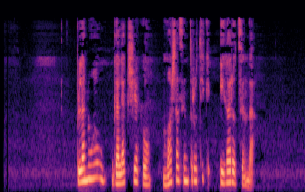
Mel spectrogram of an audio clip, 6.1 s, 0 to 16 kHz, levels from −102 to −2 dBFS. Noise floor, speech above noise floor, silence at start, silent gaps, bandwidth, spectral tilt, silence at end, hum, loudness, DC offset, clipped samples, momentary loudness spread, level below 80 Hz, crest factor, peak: -64 dBFS; 43 dB; 1.55 s; none; 11.5 kHz; -5.5 dB/octave; 1.05 s; none; -22 LUFS; under 0.1%; under 0.1%; 13 LU; -74 dBFS; 20 dB; -2 dBFS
